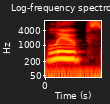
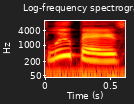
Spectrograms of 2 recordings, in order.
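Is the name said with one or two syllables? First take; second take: one; two. First: The name is said with one syllable. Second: The name is said with two syllables. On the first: "instead of loops" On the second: "many people refer to them as lupes"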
